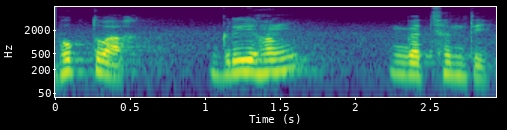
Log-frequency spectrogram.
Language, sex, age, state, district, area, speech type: Sanskrit, male, 18-30, West Bengal, Murshidabad, rural, spontaneous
